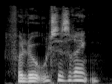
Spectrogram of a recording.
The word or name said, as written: forlovelsesring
